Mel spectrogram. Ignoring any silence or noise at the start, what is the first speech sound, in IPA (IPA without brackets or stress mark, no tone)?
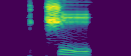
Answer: t͡ʃ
